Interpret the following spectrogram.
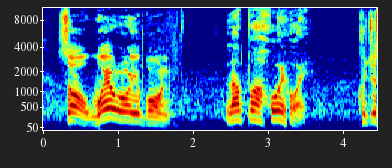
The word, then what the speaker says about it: Laupahoehoe: Lapa Hoi Hoi. Could you spell it? Laupahoehoe. PA. Lapahoho. Hoi Hoi. Lapahoehoe.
